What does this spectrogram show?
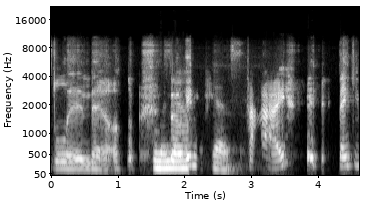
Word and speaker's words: Lynelle: So it gives the space so people pronounce it right. Because sometimes people are like line is not line, it's Lindel.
